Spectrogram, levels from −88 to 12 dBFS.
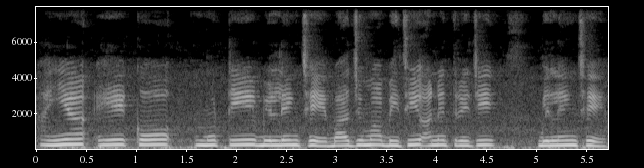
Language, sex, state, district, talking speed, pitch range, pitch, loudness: Gujarati, female, Gujarat, Gandhinagar, 115 wpm, 240-265 Hz, 255 Hz, -12 LUFS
